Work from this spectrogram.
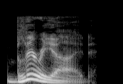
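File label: "bleary-eyed", British English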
